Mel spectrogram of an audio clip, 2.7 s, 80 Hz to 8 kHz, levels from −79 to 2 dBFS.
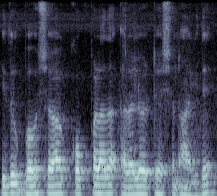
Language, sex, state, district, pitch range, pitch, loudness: Kannada, male, Karnataka, Koppal, 115-125 Hz, 120 Hz, -15 LUFS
